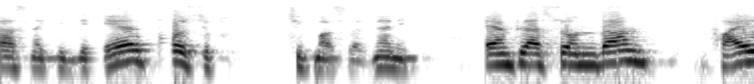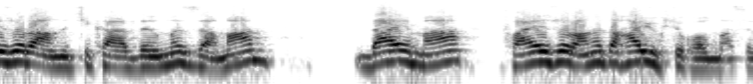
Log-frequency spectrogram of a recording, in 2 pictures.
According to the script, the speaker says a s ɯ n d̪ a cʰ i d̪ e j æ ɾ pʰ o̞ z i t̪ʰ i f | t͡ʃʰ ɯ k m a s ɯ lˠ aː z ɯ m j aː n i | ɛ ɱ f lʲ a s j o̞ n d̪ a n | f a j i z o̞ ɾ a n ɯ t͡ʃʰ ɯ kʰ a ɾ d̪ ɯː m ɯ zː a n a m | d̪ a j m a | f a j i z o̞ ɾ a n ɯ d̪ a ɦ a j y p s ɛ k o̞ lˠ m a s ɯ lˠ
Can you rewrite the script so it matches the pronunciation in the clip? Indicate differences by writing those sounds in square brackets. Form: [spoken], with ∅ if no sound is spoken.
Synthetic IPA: a s ɯ n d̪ a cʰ i d̪ e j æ ɾ pʰ o̞ z i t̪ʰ i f | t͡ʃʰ ɯ k m a s ɯ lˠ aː z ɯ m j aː n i | ɛ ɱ f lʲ a s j o̞ n d̪ a n | f a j i z o̞ ɾ a n ɯ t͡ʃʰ ɯ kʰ a ɾ d̪ ɯː m ɯ zː a [m] a [n] | d̪ a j m a | f a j i z o̞ ɾ a n ɯ d̪ a ɦ a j y [c] s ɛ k o̞ lˠ m a s ɯ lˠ

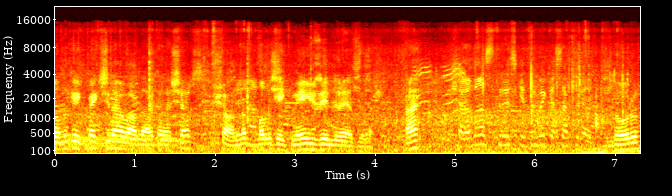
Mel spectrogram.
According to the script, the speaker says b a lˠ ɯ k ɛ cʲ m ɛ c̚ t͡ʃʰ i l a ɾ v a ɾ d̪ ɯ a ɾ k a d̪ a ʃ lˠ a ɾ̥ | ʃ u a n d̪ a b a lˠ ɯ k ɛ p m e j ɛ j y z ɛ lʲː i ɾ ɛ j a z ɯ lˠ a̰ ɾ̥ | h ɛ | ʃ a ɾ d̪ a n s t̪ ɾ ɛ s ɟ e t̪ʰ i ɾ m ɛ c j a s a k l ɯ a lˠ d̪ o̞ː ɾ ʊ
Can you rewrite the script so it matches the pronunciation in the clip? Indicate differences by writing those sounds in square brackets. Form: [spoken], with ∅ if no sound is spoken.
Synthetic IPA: b a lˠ ɯ k ɛ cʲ m ɛ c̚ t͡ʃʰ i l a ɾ v a ɾ d̪ ɯ a ɾ k a d̪ a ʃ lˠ a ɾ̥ | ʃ u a n d̪ a b a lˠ ɯ k ɛ [c] m e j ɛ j y z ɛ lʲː i ɾ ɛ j a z ɯ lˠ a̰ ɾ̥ | h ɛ | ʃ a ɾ d̪ a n s t̪ ɾ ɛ s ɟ e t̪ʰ i ɾ m ɛ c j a s a k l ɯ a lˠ d̪ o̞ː ɾ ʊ

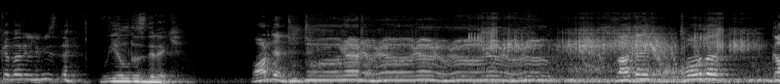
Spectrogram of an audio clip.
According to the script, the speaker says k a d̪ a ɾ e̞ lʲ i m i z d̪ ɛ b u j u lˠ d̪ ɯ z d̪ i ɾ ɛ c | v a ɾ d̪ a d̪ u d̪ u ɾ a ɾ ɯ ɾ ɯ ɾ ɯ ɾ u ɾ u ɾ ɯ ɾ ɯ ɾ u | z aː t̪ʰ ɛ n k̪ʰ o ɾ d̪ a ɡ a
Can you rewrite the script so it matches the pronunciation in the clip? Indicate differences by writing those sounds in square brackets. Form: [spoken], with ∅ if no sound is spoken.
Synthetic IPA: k a d̪ a ɾ e̞ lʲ i m i z d̪ ɛ b u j [ɯ] lˠ d̪ ɯ z d̪ i ɾ ɛ c | v a ɾ d̪ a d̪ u d̪ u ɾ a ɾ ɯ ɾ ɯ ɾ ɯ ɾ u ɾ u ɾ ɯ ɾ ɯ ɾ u | z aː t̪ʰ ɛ n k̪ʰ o ɾ d̪ a ɡ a

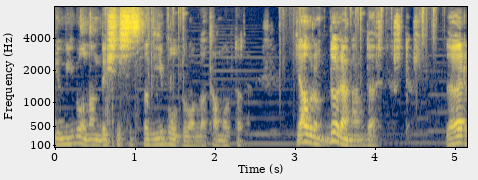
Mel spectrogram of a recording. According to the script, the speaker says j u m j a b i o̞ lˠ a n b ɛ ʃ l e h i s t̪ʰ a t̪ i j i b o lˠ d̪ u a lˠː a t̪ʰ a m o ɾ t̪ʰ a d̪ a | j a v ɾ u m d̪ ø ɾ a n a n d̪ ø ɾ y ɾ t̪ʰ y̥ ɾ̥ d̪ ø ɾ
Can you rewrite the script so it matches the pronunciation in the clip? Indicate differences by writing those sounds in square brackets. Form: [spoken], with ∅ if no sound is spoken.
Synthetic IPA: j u m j [i] b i o̞ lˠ a n b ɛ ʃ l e [ʃ] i s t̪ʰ a [d̪] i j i b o lˠ d̪ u a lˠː a t̪ʰ a m o ɾ t̪ʰ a d̪ a | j a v ɾ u m d̪ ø ɾ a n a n d̪ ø ɾ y ɾ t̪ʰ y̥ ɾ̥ d̪ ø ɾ

